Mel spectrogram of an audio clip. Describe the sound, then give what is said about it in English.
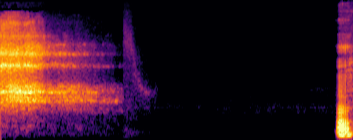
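A deep breath drawn in and let out as a long, breathy sigh during a calming breathing exercise, lasting about a second and a half, then silence before a brief sound at the end. “Take a deep breath in. And then exhale, let it go.”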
